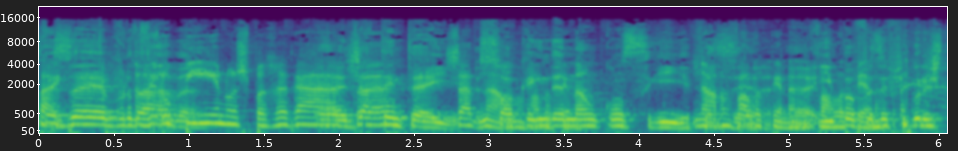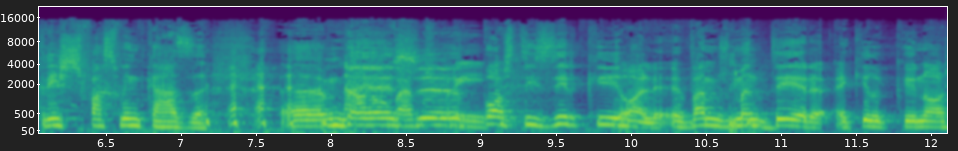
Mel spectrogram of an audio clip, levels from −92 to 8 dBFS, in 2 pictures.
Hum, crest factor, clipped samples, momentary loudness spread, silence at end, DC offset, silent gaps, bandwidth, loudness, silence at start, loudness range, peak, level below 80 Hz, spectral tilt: none; 10 dB; under 0.1%; 4 LU; 0 s; under 0.1%; none; 16 kHz; -10 LUFS; 0 s; 1 LU; 0 dBFS; -36 dBFS; -5 dB/octave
